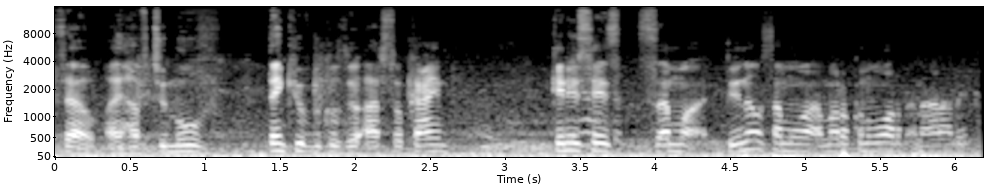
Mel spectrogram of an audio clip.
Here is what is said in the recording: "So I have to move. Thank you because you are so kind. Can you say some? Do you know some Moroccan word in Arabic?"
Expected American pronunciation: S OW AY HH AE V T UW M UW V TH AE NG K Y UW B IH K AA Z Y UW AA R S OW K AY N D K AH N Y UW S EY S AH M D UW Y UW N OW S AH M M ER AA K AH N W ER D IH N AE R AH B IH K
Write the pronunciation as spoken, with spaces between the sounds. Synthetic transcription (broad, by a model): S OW AY HH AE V T UW M UW V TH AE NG K Y UW B IH K AA Z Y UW AA R S OW K AY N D K AH N Y UW S EY S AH M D Y UW N OW S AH M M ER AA K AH N W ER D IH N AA R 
